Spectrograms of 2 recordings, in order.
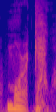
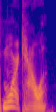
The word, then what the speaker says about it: Morikawa: Morikawa. Or how the British say it. Can someone please explain to me why the British always call him Morikawa? Like, where the fuck does that second R come from?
